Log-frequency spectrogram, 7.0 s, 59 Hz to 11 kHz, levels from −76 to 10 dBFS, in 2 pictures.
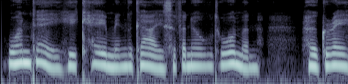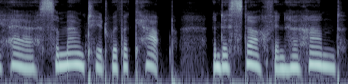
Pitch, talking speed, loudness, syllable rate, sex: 185 Hz, 205 wpm, -16 LUFS, 4.9 syllables/s, female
